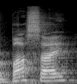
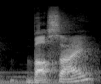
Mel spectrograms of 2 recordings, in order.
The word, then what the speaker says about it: Bassai: English so for basai there are three common pronunciations being basai basai and botsai the easy distinction is this when you hear the B it's Japanese when you hear the P it's Okinawan and when you hear pat'sai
